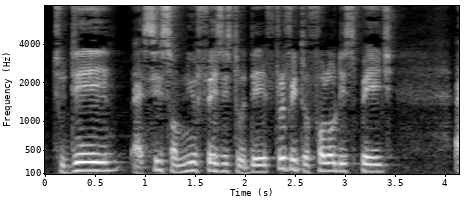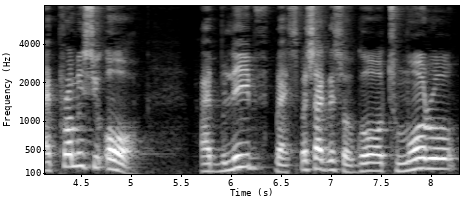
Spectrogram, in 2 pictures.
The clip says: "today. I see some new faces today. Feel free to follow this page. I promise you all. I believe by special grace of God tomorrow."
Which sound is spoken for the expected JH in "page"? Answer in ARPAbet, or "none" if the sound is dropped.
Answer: JH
